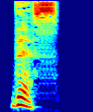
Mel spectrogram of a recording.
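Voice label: "this", American English, female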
